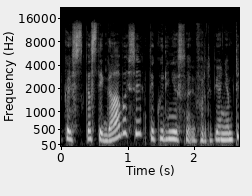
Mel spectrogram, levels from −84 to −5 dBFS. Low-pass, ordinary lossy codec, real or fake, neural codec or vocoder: 14.4 kHz; Opus, 64 kbps; fake; vocoder, 44.1 kHz, 128 mel bands, Pupu-Vocoder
